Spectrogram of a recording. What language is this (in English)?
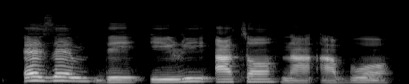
Igbo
